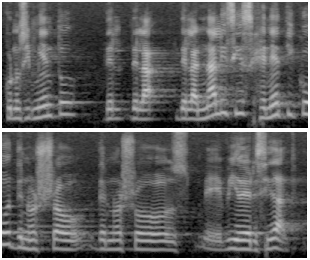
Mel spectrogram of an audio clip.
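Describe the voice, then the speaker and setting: A man's voice: sits high, steady tone, normal speed, gravelly, a little mellow. A man from Rica, giving an earnest conference presentation and calling for the next slide. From Costa Rica. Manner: earnest, urging, cues slides. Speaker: conference speaker. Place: conference hall. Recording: long hall reverb.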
